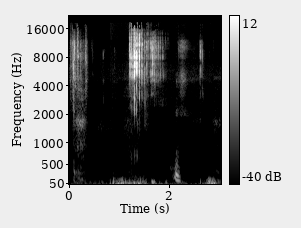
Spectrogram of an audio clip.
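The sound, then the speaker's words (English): Crunchy bites into a fresh fried samosa filled with potatoes, carrot and cumin, at the 11th hole: a sharp crackle at the start and another burst about a second later, followed by soft, muffled chewing with no talking. “It's crunchy. It's chewy.”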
